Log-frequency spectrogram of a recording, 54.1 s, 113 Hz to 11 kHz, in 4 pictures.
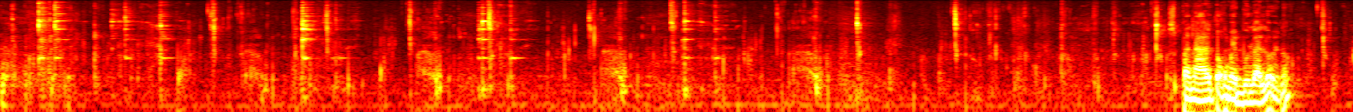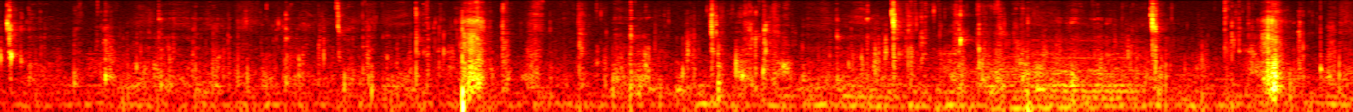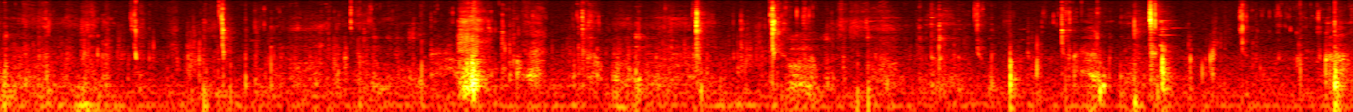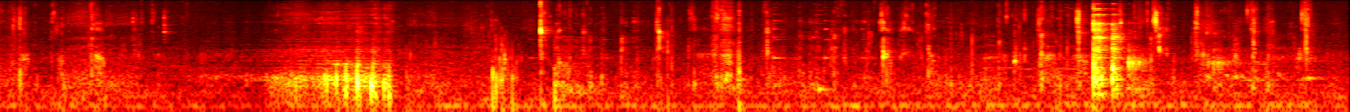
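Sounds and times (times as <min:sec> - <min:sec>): crunching and wet chewing: 0:00.0 - 0:11.8, 0:13.0 - 0:42.4, 0:44.2 - 0:54.0.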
